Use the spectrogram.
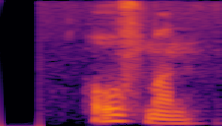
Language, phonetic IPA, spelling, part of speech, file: German, [ˈhoːfˌman], Hofmann, proper noun, De-Hofmann.ogg
- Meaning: a common surname originating as an occupation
